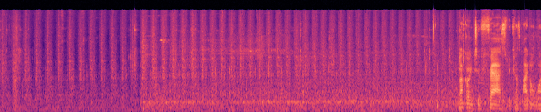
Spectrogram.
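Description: A steam locomotive chugs with a fast, steady rhythm.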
